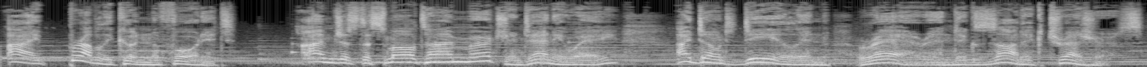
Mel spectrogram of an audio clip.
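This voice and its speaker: A coy merchant, swooping theatrically. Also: male voice, medium pitch, sing-song, unhurried. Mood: coy, wheedling. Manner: coy, smooth-talking, ingratiating. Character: chatty small-time merchant, sly, ingratiating, theatrical. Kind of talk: video game character dialogue. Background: music.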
